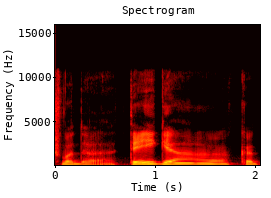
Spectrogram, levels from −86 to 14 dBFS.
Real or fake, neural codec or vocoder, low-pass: real; none; 10.8 kHz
